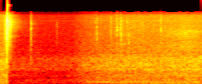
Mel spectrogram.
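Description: A single sharp click at the very start, then a faint tick, followed by low steady background hiss.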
